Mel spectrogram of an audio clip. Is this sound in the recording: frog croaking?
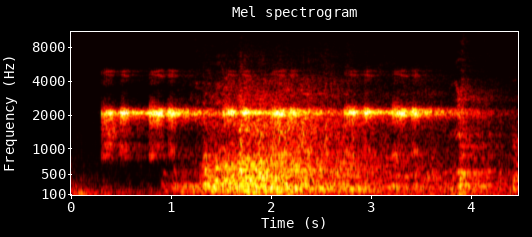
yes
